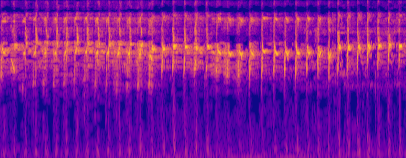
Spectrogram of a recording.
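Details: Fighting lovebird's call used to bait other lovebirds into answering with long song. A shrill, rapid, pulsing chatter, high and steady, continues without pause.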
